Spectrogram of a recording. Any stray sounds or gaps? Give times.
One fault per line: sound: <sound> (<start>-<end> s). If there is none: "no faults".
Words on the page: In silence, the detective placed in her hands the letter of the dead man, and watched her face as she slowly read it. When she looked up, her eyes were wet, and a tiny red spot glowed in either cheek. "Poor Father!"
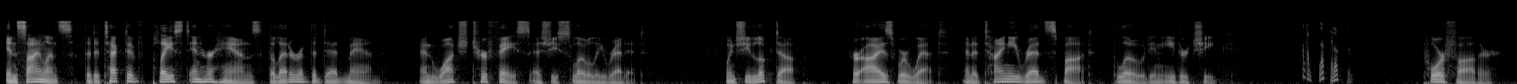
sound: chirp (13.0-13.6 s)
